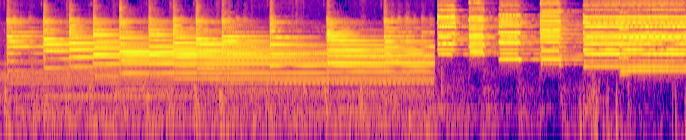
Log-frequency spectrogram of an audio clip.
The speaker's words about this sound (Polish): Dzwony rurowe. I to nie jest elektronika. Te dzwony rurowe rzeczywiście są w tych organach, tak? Tak, rzeczywiście są.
